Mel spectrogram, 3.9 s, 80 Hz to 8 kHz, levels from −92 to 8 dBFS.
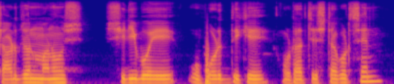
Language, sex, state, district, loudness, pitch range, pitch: Bengali, male, West Bengal, Cooch Behar, -15 LUFS, 130-135 Hz, 130 Hz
